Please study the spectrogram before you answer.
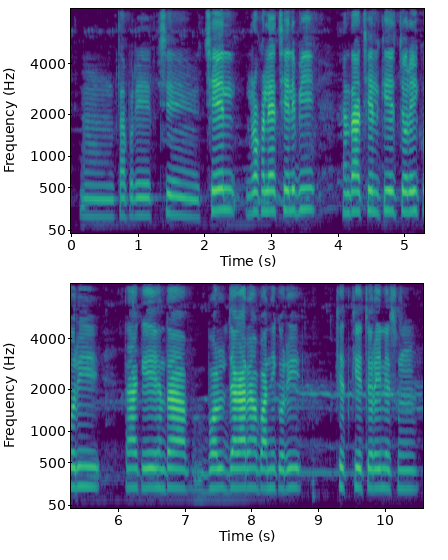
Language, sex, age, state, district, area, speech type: Odia, female, 60+, Odisha, Balangir, urban, spontaneous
